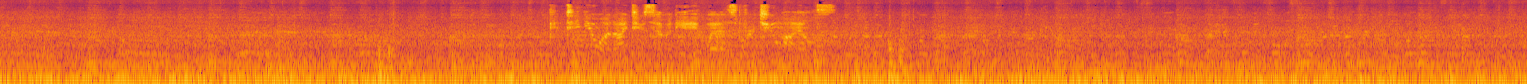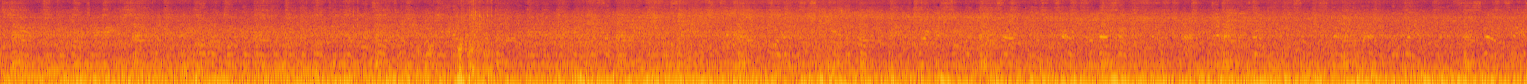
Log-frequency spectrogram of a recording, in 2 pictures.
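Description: Car cabin road noise: a steady low rumble of engine and tyres on a wet, slushy highway, heard from inside the moving car. A brief cluster of sharp clicks comes about six to eight seconds in.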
